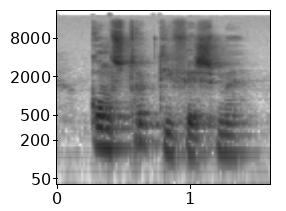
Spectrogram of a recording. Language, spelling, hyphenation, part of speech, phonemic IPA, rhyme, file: Dutch, constructivisme, con‧struc‧ti‧vis‧me, noun, /ˌkɔn.strʏk.tiˈvɪs.mə/, -ɪsmə, Nl-constructivisme.ogg
- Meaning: constructivism (Russian art movement involving abstract geometrical objects and industrial materials)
